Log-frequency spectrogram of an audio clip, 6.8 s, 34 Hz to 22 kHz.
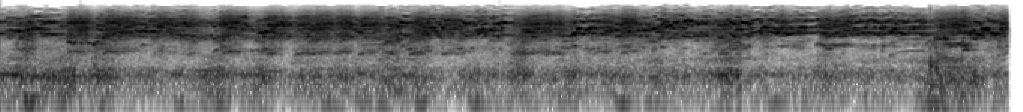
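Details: A huge flock of wild lorikeets at a winter feeding spot in the Blue Mountains, roughly 30 km from Sydney, Australia: constant piercing, grating screeches and twittering from numerous birds, ending abruptly.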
